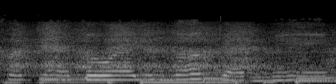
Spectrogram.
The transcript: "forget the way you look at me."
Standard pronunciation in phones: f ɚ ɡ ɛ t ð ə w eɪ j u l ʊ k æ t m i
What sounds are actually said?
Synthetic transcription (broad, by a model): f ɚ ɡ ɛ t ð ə w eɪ j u l ʊ k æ t m i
